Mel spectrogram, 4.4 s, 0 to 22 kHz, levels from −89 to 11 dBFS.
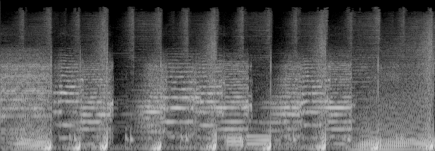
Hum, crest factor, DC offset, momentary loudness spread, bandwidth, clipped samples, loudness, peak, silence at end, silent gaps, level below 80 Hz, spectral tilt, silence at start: none; 14 dB; under 0.1%; 3 LU; 18 kHz; under 0.1%; -16 LUFS; 0 dBFS; 0 s; none; -24 dBFS; -5.5 dB/octave; 0 s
